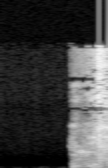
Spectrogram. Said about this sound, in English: And a sneeze.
